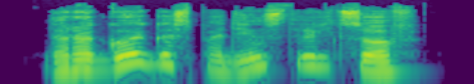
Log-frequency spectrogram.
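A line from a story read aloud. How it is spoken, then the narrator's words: Shy, sad translated voice. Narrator (Russian): Голос в трансляторе звучал застенчиво и грустно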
